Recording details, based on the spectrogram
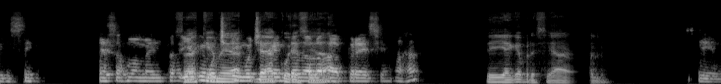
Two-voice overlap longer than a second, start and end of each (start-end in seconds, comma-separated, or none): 1.7-3.4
